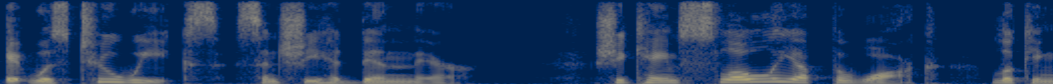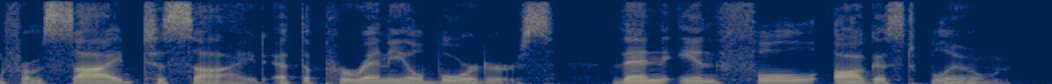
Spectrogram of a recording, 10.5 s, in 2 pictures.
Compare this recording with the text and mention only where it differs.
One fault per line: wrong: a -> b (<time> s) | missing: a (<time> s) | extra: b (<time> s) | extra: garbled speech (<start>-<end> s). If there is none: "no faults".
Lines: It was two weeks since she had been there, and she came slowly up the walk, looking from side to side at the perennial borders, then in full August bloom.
missing: and (2.4 s)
